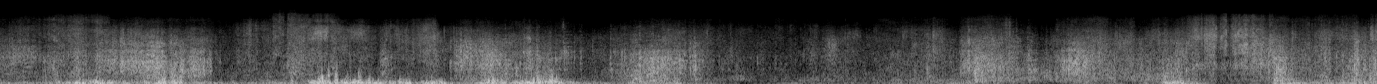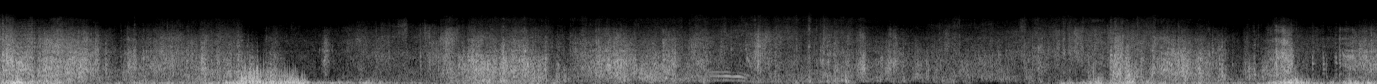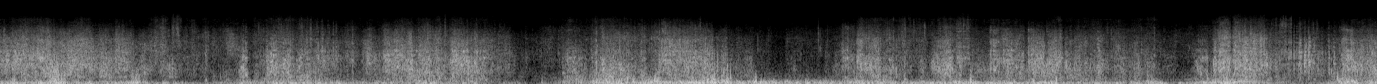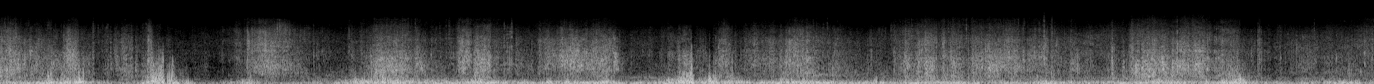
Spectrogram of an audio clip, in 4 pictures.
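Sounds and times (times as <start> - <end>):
wind buffeting microphone: 0.0 - 7.2, 8.8 - 55.0
skis scraping over snow: 0.0 - 55.0.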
